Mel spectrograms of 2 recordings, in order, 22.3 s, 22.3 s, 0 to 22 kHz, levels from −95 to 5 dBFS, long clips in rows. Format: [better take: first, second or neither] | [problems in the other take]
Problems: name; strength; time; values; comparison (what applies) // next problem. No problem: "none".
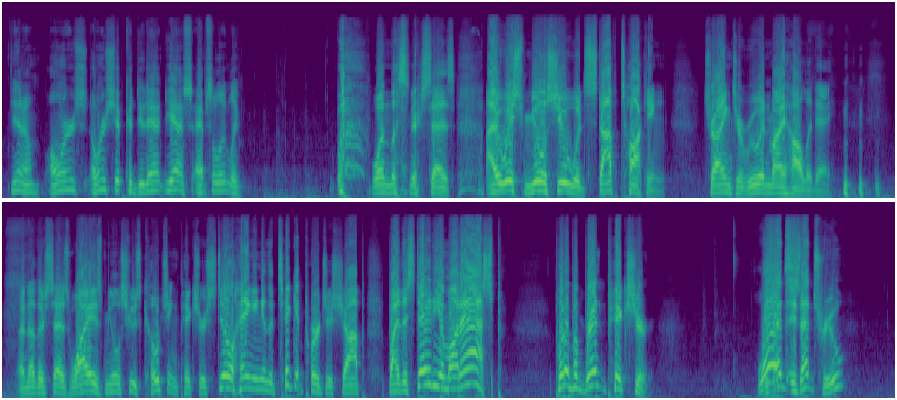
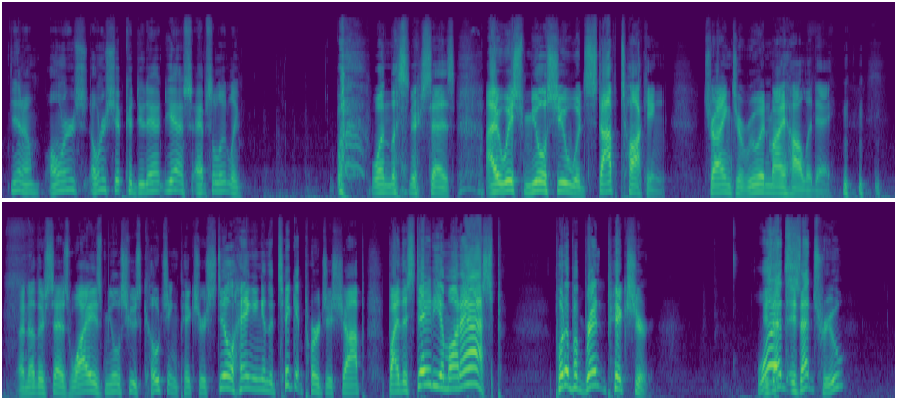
second | distortion; heavy; 6% of the sound clipped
